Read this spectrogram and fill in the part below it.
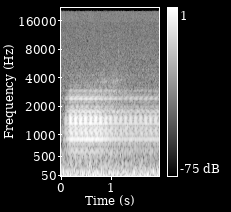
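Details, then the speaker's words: General Electric KL60 tube radio after band alignment; steady upper-mid droning buzz of electrical interference on reception, suspected from kitchen under-cabinet lights' power supply, noise changes but continues when switched off; not confirmed. "This is coming from a set of under cabinet lights that I have in my kitchen. And with them switched on, the noise is terrible."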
